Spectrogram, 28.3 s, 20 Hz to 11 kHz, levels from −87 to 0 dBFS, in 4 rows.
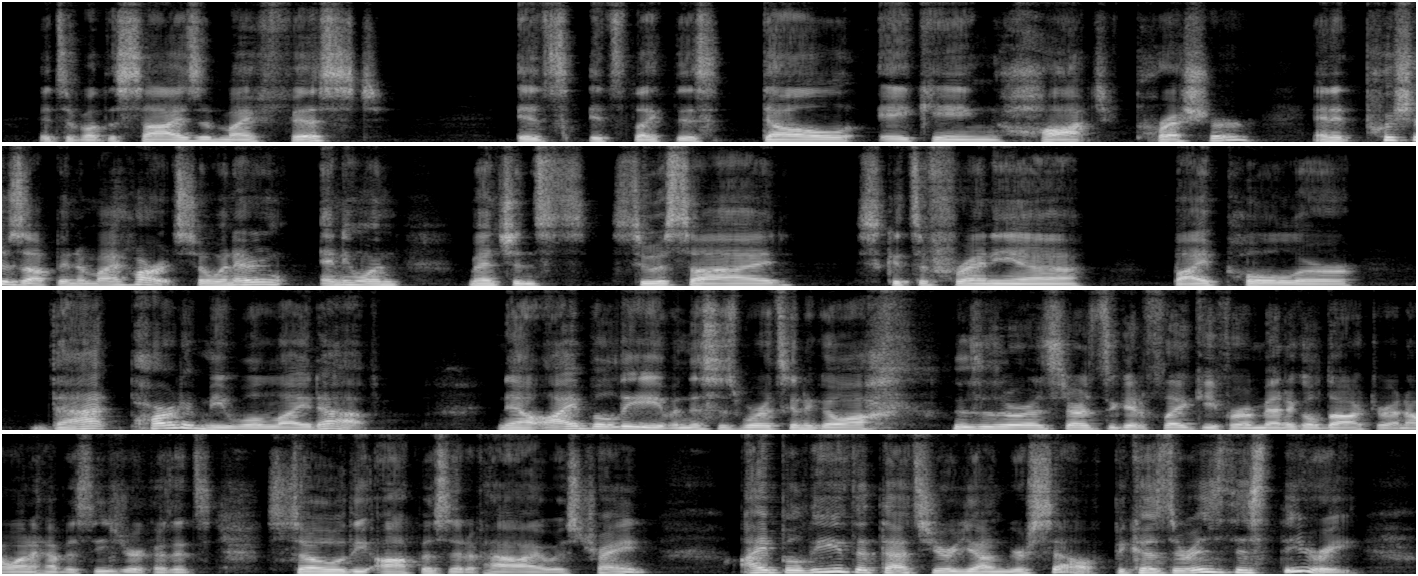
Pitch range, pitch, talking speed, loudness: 115-140 Hz, 125 Hz, 190 wpm, -22 LUFS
